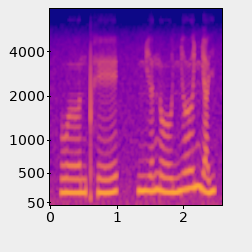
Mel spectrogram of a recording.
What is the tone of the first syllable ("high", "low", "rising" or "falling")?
low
